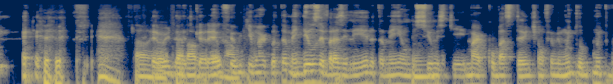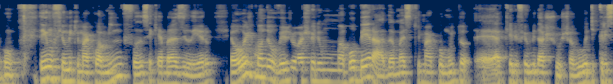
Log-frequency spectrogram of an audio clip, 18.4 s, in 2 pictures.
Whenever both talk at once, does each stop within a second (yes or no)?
no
